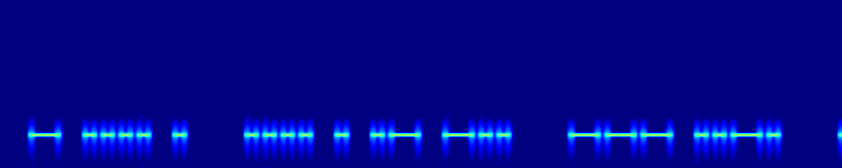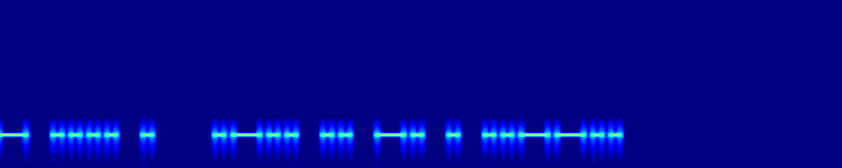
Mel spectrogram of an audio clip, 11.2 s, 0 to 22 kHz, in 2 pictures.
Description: Morse code, heard as a keyed tone, about 21 wpm, 700 Hz. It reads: THE HEAD OF THE LINE?
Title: Sentences from Top 1000 Words - Review Part 1 - 20wpm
